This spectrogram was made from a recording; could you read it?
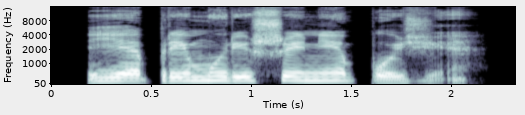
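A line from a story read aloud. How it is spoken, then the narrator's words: Grumbled. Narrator (Russian): пробурчал Теньмо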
